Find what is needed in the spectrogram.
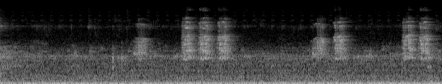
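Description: Mouth sounds of chewing a sticky licorice Mentos: a few short, soft wet clicks in quick little groups, over a steady low hum.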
